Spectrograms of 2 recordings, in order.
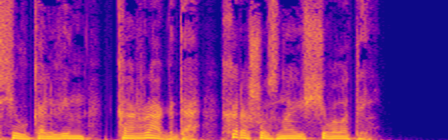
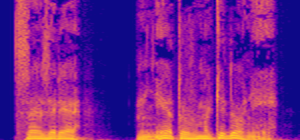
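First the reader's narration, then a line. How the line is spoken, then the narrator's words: Answered gloomily. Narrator (Russian): мрачно ответил Карагд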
